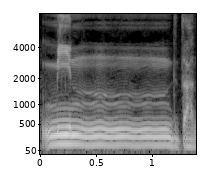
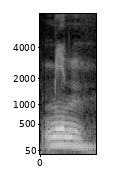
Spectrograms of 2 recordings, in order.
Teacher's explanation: tidak didingungkan, tidak digunahkan. Maka dibaca pendek saja. Kita baca min. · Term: izhar halqi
